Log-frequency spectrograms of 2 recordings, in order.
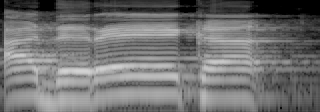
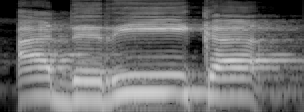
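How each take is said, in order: First: The vowel after r leans strongly toward e. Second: The vowel after r is a full i. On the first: "mendekati kepada kasrah" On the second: "jika dikasrahkan"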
